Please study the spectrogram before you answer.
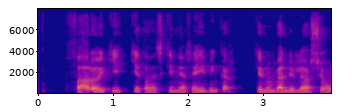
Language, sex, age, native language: Icelandic, male, 40-49, Icelandic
